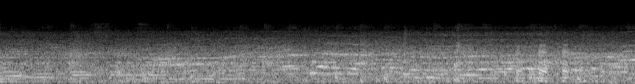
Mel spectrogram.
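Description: Electric bumper cars running across the rink floor, a steady rolling noise, mixed with background music and voices.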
